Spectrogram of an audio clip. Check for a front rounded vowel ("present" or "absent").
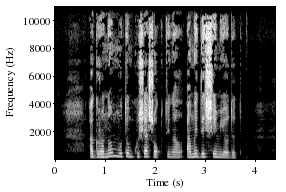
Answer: present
